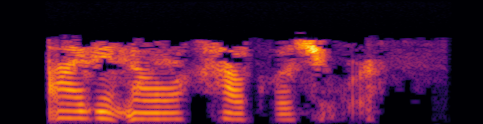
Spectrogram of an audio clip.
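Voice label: Dispatch, Scanner audio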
